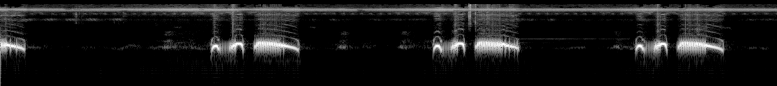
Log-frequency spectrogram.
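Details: Spotted dove, song styles thúc, gù and gáy gọi, used to set other kept doves cooing. Three similar phrases about two seconds apart, each two short bouncing notes followed by a drawn-out, slightly falling coo.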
